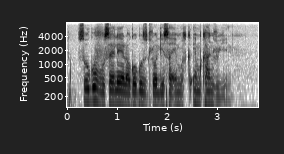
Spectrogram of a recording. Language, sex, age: South Ndebele, male, 20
